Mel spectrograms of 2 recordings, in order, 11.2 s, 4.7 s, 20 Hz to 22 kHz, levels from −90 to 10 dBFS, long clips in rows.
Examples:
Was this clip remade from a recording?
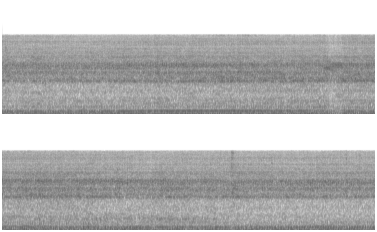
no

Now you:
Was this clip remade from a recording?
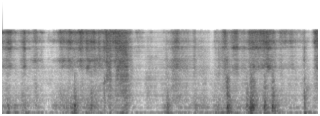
yes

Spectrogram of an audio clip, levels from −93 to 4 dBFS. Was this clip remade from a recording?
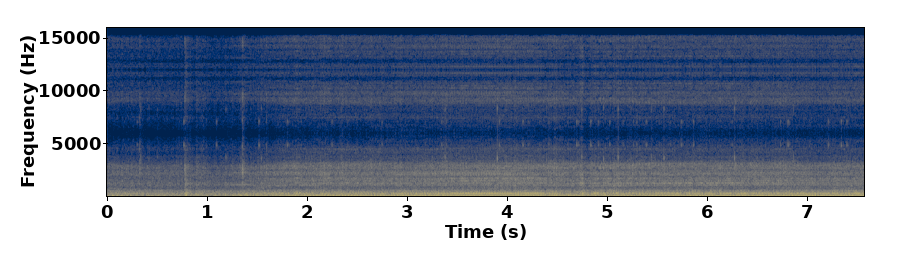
no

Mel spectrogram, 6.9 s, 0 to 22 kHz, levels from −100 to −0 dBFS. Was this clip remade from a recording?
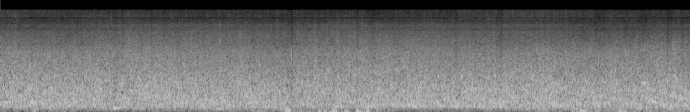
no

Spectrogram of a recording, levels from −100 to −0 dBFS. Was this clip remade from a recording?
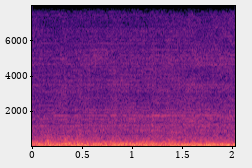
yes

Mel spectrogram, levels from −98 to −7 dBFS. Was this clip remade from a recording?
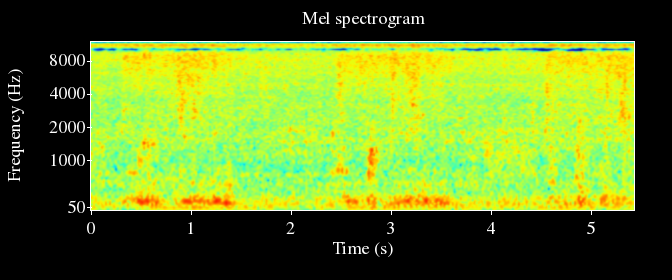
no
